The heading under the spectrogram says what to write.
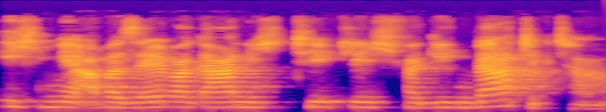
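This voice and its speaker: A bright, sharp tone from a woman speaking at a fairly slow pace. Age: 50s. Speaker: pediatrician. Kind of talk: interview. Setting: podcast interview.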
